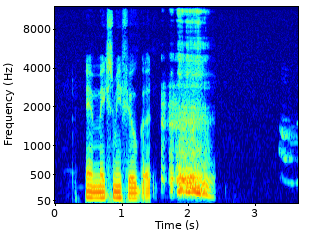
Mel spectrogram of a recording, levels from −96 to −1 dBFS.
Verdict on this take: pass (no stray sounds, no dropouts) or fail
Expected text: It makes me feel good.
fail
